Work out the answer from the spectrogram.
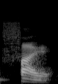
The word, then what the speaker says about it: FHIR: O F-H-I-R, a gente pronuncia fogo mesmo, FIRE.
